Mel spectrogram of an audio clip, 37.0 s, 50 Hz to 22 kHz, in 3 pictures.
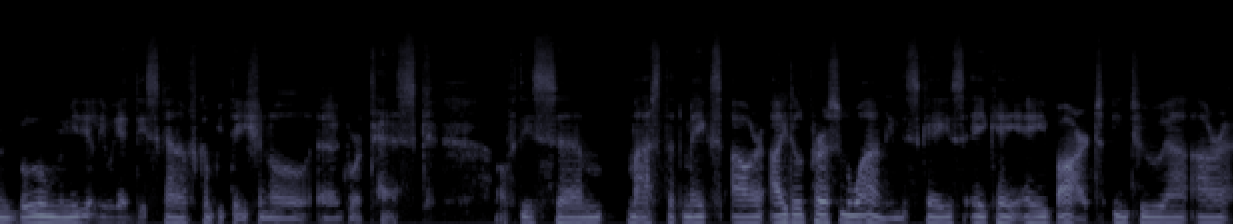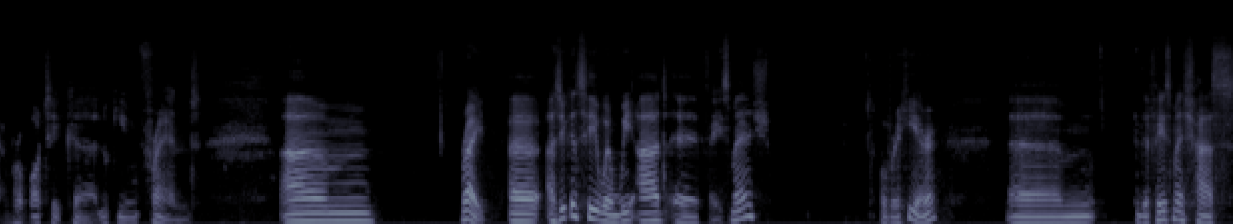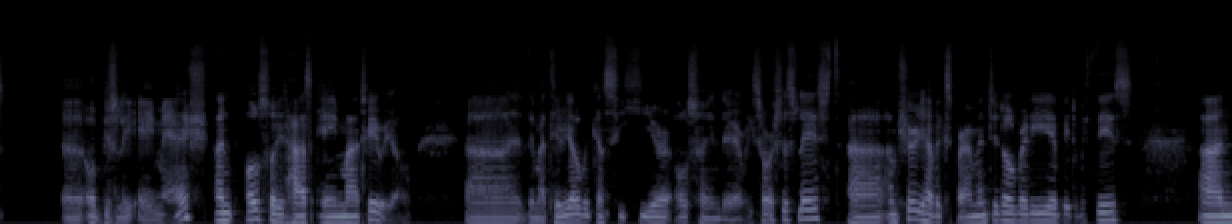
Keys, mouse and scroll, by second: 15.9 click, 18.4 click, 19.9 click, 32.3 click, 35.3 click.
